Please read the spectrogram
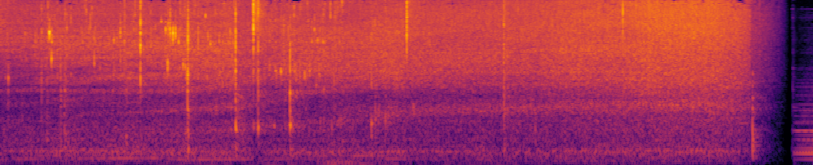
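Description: Carbonated energy drink poured from a can over ice into a glass, fizzing and splashing, with scattered clicks of ice. The fizz grows louder in the second half, then cuts off suddenly just before the end.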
